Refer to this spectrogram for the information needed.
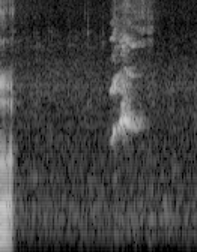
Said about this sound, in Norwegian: Den lyden dere hørte nå, hvis dere syns lyden var litt plagsom, det er at eh, Det er de små valpene.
